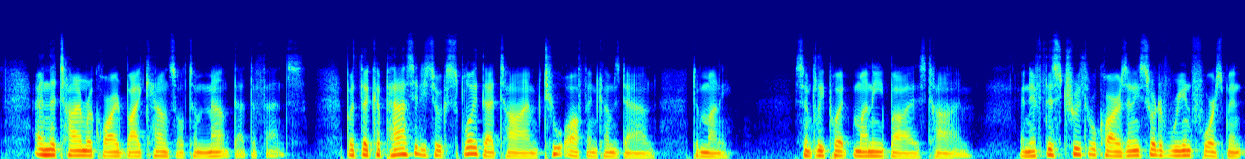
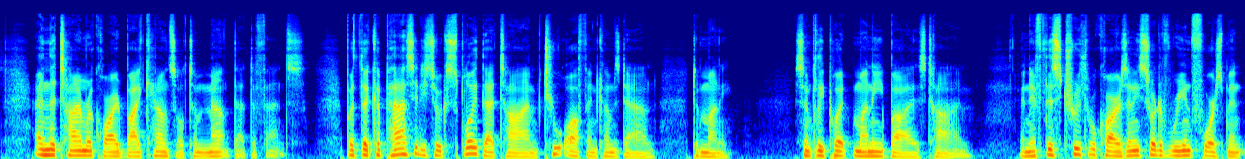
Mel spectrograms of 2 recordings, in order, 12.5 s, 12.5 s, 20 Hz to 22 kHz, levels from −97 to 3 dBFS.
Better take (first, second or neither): second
